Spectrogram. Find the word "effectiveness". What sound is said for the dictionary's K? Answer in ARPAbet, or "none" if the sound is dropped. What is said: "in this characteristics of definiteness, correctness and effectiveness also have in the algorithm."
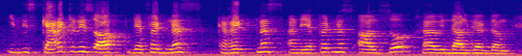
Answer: none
